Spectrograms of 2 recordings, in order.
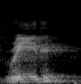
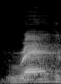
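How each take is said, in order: First: The vowel is long, sounding like 'reed'. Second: The vowel is short, sounding like 'red'. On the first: It is the present form. "발음이 바뀌어요" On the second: It is the past form. "과거나 과거분사가 되면 발음이 빨간색 단어와 똑같이 red란 사운드"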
